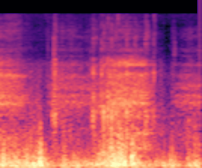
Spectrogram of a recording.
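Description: Wind buffeting the microphone on an exposed summit: an uneven low rumble that rises and falls in gusts.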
